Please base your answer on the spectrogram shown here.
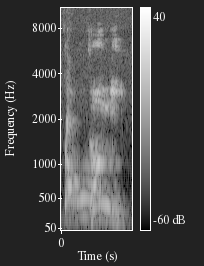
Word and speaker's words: Tongi: Iam Tongi. Tongi. You pronounce the T's like a D in the Tongi culture.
